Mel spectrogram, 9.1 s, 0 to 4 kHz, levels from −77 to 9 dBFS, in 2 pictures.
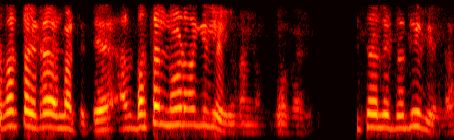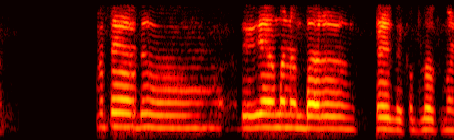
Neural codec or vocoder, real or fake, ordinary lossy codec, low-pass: vocoder, 44.1 kHz, 128 mel bands, Pupu-Vocoder; fake; none; 3.6 kHz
